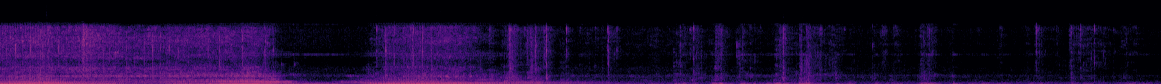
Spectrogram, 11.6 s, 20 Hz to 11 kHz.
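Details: Audi A4 2.8 12V accelerating: deep chuffing rumble swells with revs, then rough clattery puffs as it settles; exhaust leak right after flex pipe, before the cat, leaving one bank open; later repaired.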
